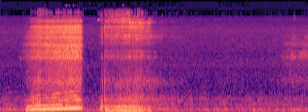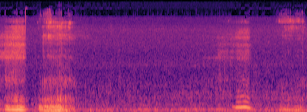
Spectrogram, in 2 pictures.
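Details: Black Labrador Retriever sleeping deeply with its eyes open, snoring: loud rasping, rumbling inhalations in uneven bursts, two long snores close together, then shorter ones about four seconds apart, quiet breathing between.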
